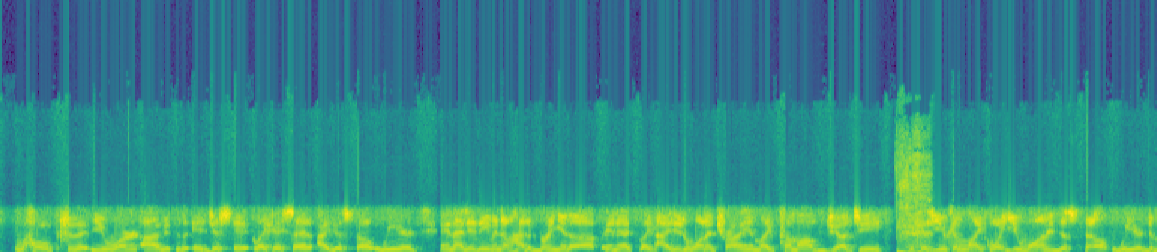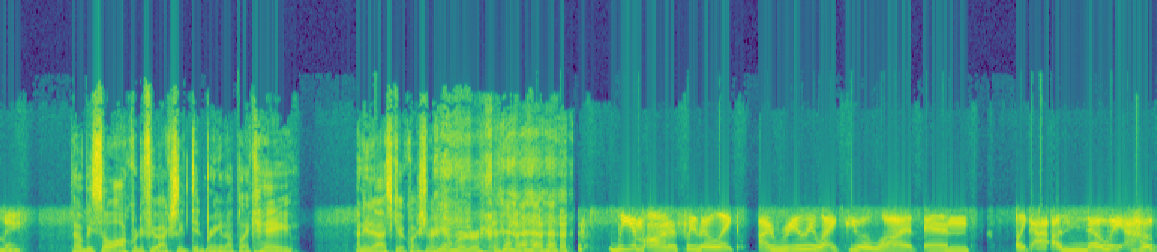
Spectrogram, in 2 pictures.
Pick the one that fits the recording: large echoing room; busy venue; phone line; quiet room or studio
phone line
